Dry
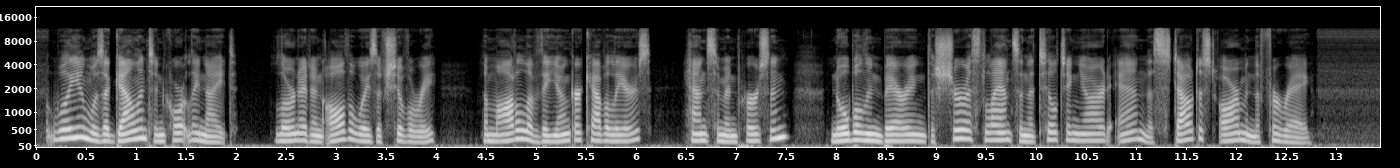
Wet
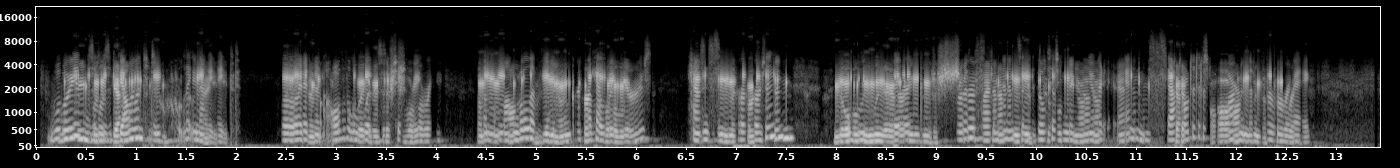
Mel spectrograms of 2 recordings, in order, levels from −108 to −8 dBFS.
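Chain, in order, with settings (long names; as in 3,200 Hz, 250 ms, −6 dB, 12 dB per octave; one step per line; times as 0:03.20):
loose part that buzzes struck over −32 dBFS, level −24 dBFS
transistor ladder low-pass 2,800 Hz, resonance 70%
mains-hum notches 60/120/180/240 Hz
granular cloud, pitch spread up and down by 3 semitones
level +3.5 dB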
